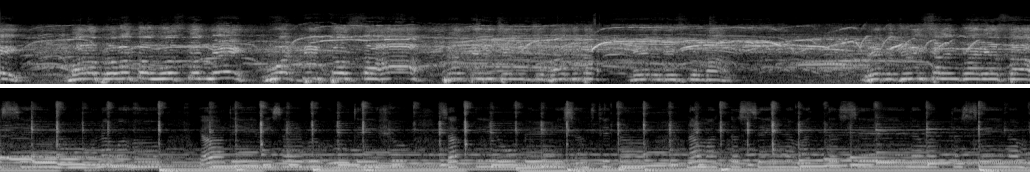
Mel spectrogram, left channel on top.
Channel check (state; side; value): different; both; correlation 0.00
